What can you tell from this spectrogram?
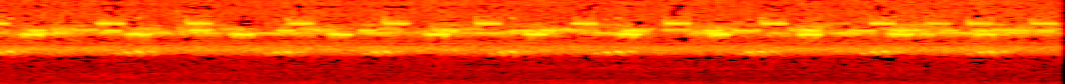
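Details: Nocturnal crickets recorded on a humid, warm Midwestern summer night: continuous high-pitched trilling chirps from many insects layered together, pulsing about twice a second over a soft low rumble.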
